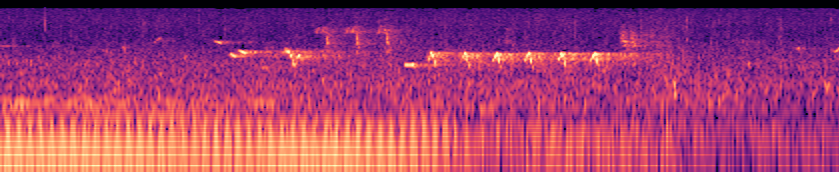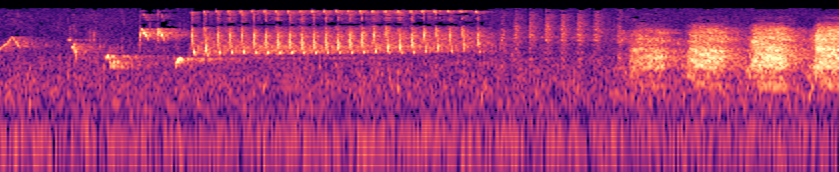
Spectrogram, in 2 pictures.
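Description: Background music fading out about three seconds in, then wild birds calling outdoors: scattered chirps, a fast even trill, and a few loud repeated calls near the end.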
